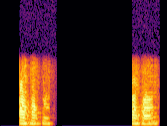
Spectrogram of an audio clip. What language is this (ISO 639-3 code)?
san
